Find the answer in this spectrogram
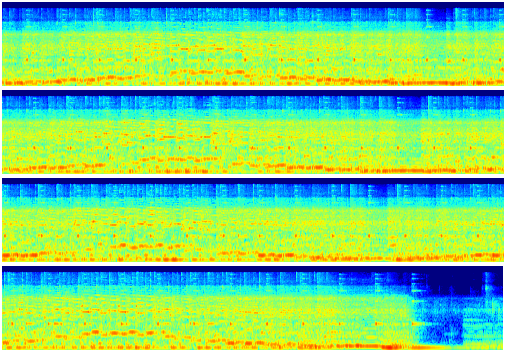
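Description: Electric guitar, tuned a whole step down to D, playing a fast chromatic exercise in alternate-picked sixteenth notes, four notes per beat, climbing across the strings to the high E and back in repeating runs of about seven seconds. The playing stops near the end.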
